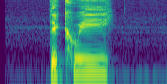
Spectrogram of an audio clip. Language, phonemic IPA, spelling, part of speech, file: Navajo, /tɪ́kʷʰíː/, díkwíí, adverb, Nv-díkwíí.ogg
- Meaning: 1. how many? 2. how much?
